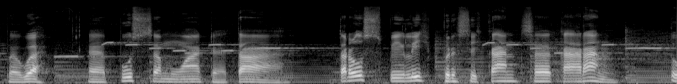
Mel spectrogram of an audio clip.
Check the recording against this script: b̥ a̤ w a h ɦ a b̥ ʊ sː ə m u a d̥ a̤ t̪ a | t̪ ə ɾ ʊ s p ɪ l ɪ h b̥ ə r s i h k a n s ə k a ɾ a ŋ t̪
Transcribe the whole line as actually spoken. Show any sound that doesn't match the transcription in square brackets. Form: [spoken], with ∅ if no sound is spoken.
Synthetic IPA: b̥ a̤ w a h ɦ a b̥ ʊ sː ə m u a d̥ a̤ t̪ a | t̪ ə ɾ ʊ s p [i] l ɪ h b̥ ə r s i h k a n s ə k a ɾ a ŋ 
